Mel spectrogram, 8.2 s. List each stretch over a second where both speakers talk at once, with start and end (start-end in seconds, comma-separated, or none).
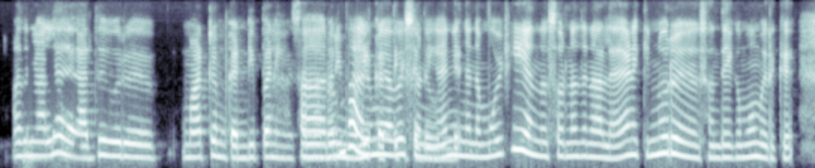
3.0-4.6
